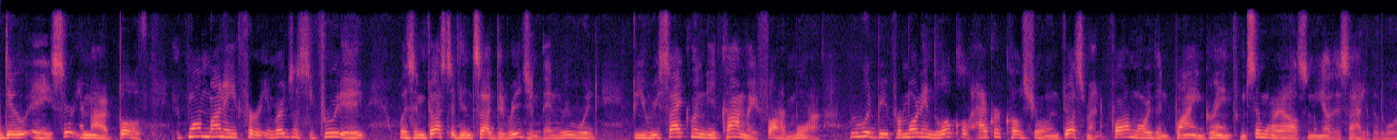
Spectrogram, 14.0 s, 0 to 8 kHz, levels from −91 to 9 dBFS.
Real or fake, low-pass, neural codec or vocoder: fake; 7.2 kHz; codec, 16 kHz, 2 kbps, X-Codec, HuBERT features, trained on balanced general audio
